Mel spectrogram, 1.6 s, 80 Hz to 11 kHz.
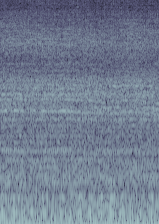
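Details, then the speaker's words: Ferrari Mondial V8 idling after the NGK plugs were cleaned and refitted: uneven, lumpy, choppy beat with missing pulses. Bank B (cylinders 5-8, nearest the firewall) reading jumps around and misfires. Timing is out; owner suspects a sensor. "So as you can see, B is not where it should be, it's jumping around all over the place. So it's that bank that's misfiring."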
